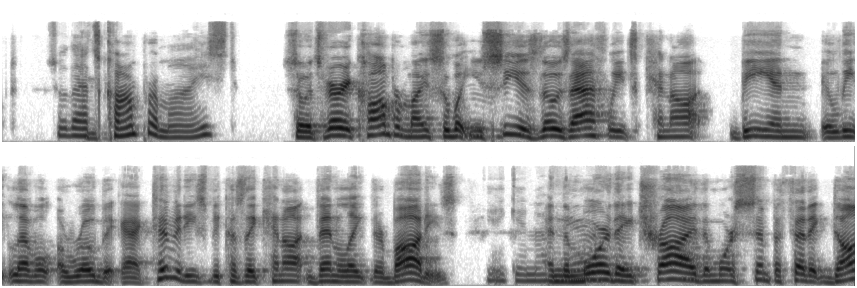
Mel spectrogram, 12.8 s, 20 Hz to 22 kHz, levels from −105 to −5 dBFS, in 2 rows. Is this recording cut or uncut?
uncut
